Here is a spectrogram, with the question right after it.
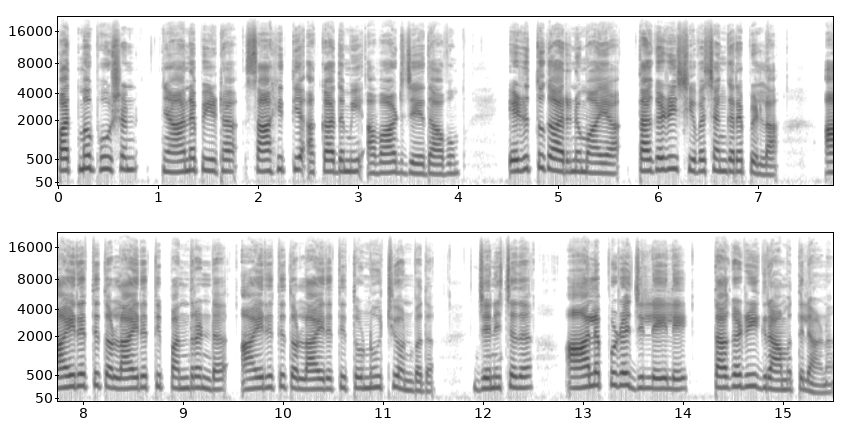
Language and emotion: Malayalam, neutral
